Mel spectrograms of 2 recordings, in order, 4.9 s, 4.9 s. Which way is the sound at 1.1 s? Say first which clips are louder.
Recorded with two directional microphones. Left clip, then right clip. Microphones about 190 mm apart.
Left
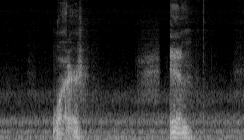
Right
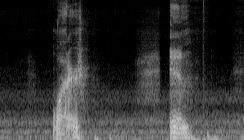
Right 7 dB; 55° right (ahead or behind).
